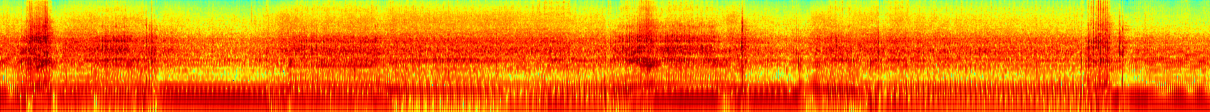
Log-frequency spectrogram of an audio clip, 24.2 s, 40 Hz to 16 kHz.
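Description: A V8 car engine cruises through a tunnel, heard from inside the car.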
